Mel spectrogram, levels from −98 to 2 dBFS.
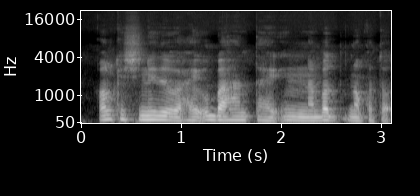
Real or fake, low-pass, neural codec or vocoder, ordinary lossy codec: real; none; none; none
